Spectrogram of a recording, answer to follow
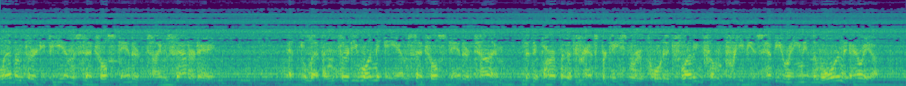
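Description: Automated voice of a NOAA Weather Radio broadcast reading a flood warning, heard through the weather alert radio's small speaker and sounding thin.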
